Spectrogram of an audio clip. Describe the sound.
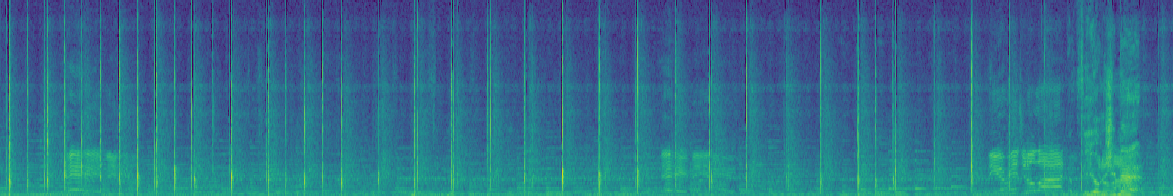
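Congregation clapping during a French-language church service: many sharp, rhythmic claps keep a steady beat under voices singing together, with the singing swelling near the end.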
